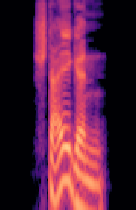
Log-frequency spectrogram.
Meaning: 1. gerund of steigen 2. dative plural of Steig
- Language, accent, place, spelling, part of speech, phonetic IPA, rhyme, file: German, Germany, Berlin, Steigen, noun, [ˈʃtaɪ̯ɡn̩], -aɪ̯ɡn̩, De-Steigen.ogg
